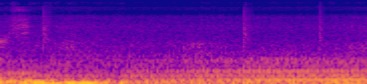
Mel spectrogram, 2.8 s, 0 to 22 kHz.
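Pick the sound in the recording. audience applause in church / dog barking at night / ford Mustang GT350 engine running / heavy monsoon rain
ford Mustang GT350 engine running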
